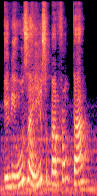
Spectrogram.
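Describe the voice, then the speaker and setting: A man's voice: very high voice, animated, moderate pace, fairly bright tone, a little hiss or hum. A man with a Brazilian Portuguese accent co-hosting a casual live-stream chat, joking and rambling in a slangy way. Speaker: podcast co-host.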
